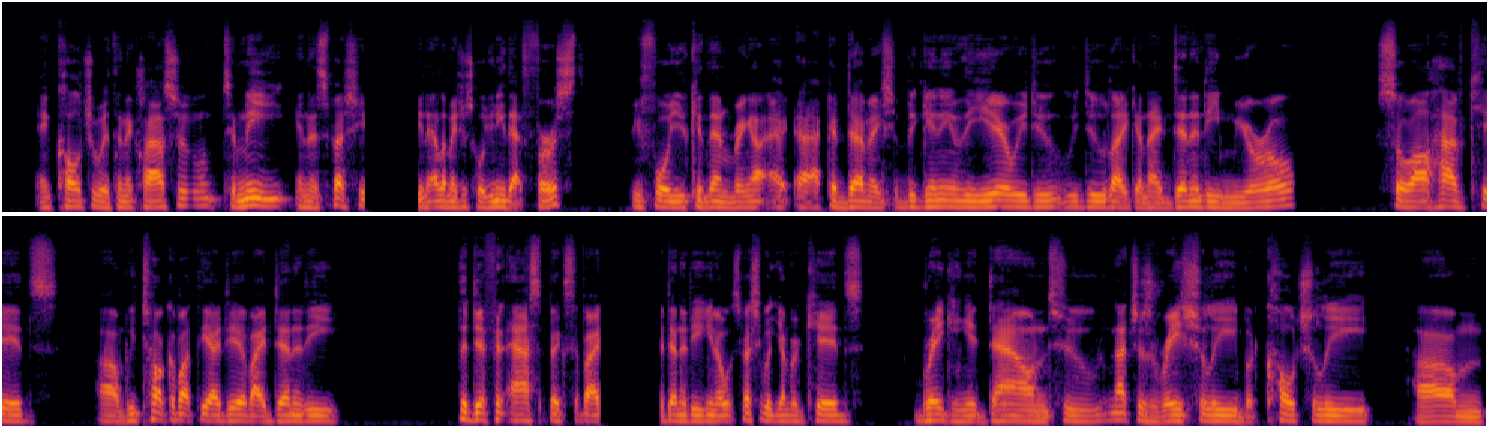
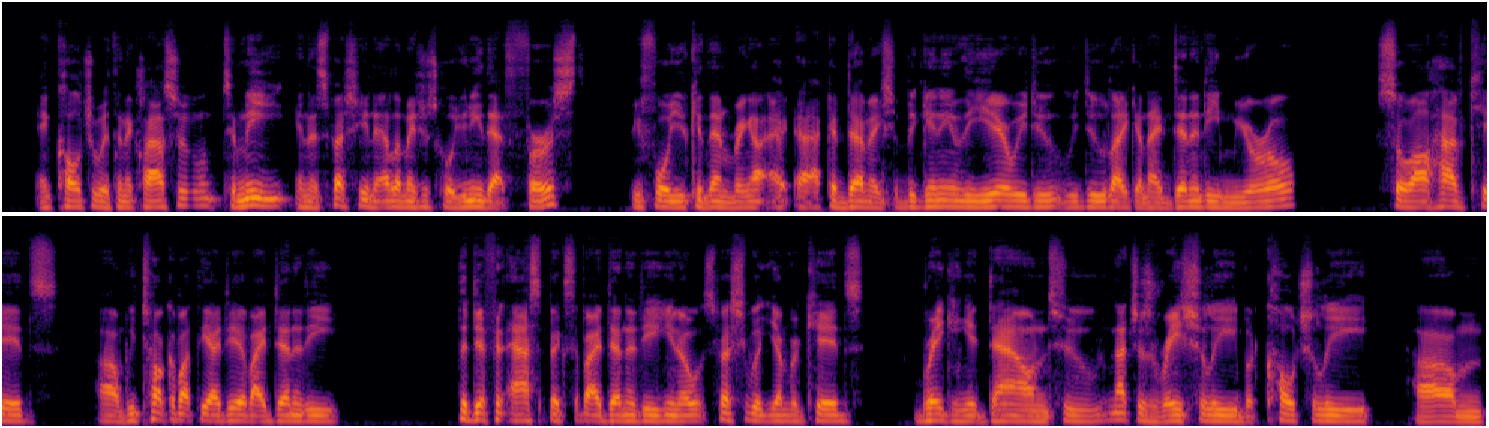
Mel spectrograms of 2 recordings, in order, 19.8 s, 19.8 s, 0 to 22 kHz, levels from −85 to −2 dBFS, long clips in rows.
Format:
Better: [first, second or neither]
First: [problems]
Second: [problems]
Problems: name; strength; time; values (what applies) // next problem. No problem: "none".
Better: second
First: audio freezing; at 2.5 s and at 14 s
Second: none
